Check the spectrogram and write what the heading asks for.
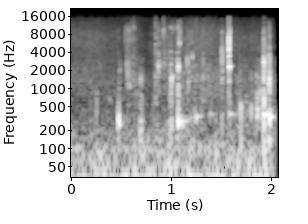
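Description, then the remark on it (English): Quiet wet mouth sounds of someone slurping a drink of water, a series of brief sips and gulps with small clicks, no talking. “I have to do my slurpy, slurpy water bit.”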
